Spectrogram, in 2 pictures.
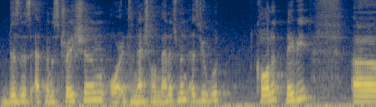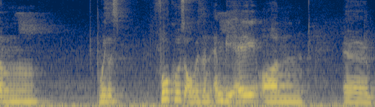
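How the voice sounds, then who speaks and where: A man in his forties with a German accent, answering interview questions thoughtfully with many pauses and restarts. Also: a little high, fairly even intonation, dark tone, roomy sound, a little hiss or hum. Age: 40s. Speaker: guest executive.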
